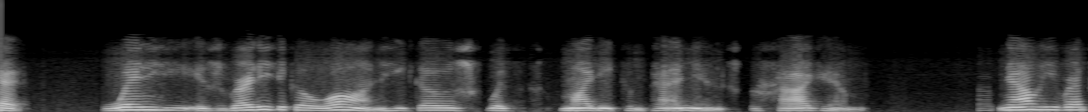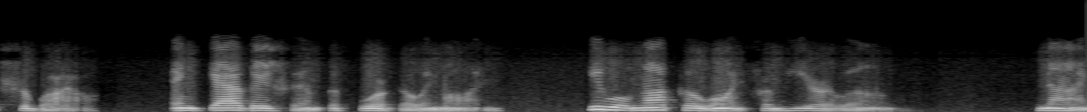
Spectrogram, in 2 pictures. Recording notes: ACIM Daily Conference Call.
